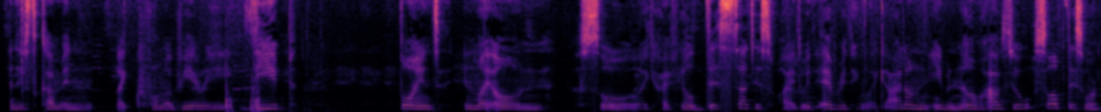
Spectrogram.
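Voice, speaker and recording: A woman speaks in a fairly high pitch at a very slow pace. Noticeable background noise runs behind her. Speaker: student vlogger. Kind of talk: personal rant monologue. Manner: hesitant, filler-heavy.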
